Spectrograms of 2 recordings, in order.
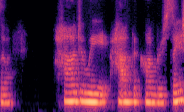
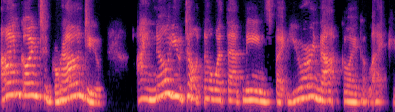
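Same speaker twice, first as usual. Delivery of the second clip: acted, mild, half-shouted yelling; 4 semitones higher than usual. A parent retells threatening their child with grounding, retelling a scream. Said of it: "So I'm screaming".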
